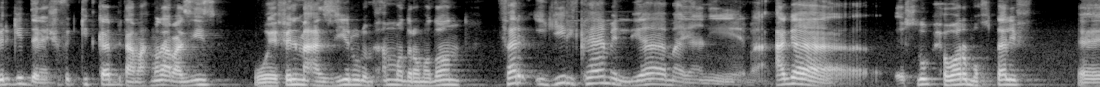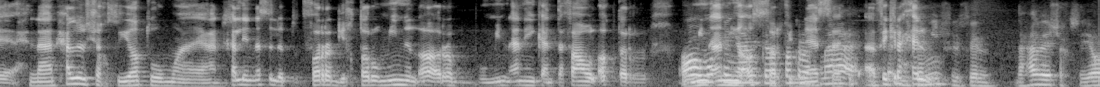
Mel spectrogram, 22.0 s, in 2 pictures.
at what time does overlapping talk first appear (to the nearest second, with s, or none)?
18 s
